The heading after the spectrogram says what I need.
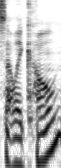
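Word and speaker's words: Sally Kohn: And he has me on with Sally, I think it's Sally Cohn. Is that how it's pronounced?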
